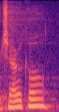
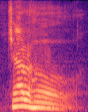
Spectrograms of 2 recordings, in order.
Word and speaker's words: Chariho: Is it Chariho or Charico? Charico? Anybody know? Chariho. That's what I said, Chariho.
